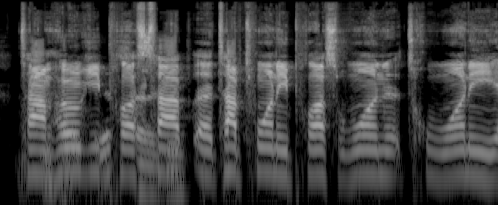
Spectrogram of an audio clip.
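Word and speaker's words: Hoge: It's pronounced Hoagie. Tom Hoagie plus top 20 plus 120 at Bovada as well.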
